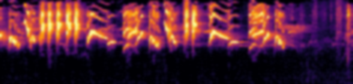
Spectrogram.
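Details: White-rumped shama delivering training song: crisp, loud bursts of high whistles, sharply swooping notes and fast chips in phrases about half a second long, ending with a fading, quieter note.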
